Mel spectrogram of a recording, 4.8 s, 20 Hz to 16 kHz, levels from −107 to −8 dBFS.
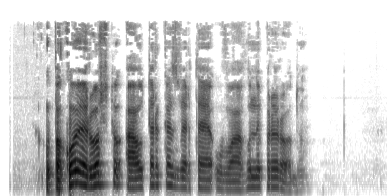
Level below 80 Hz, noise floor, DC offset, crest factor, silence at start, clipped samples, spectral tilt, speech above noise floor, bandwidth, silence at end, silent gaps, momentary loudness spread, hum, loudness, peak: -54 dBFS; -83 dBFS; under 0.1%; 22 dB; 0.6 s; under 0.1%; -6 dB/octave; 63 dB; 11.5 kHz; 1.2 s; none; 14 LU; none; -20 LUFS; 0 dBFS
